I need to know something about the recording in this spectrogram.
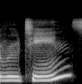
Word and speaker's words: routines: As a little tip, when you say routines, just emphasize the second syllable a bit like routines.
